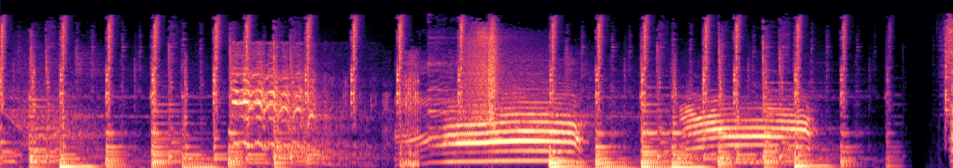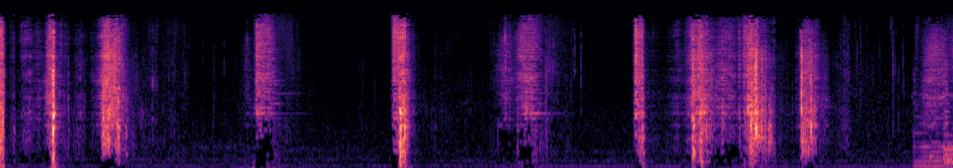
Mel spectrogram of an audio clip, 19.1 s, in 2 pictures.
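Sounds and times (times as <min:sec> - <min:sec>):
toy shovel scraping sand: 0:04.0 - 0:05.2, 0:09.3 - 0:12.7, 0:13.4 - 0:19.0.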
